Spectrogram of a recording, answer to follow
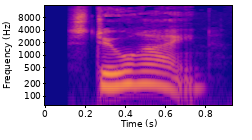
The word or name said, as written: støvregn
